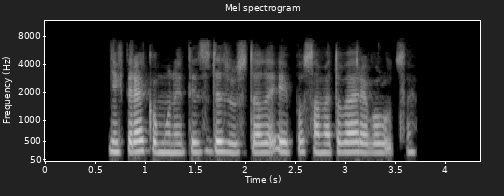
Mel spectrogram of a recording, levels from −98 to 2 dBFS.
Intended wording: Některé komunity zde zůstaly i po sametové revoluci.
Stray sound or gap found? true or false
false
